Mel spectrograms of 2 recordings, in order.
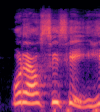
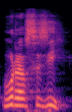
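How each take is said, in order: First: High, loud mock amazement; mock-astonished repeat; excited repeat. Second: Said in the usual way. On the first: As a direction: pitch it up, playfully amazed. Teasing cohost, repeated higher.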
